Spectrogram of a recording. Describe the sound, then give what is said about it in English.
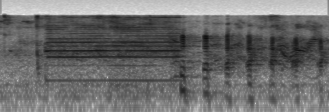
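A car horn sounds in a film scene as one sustained, steady blare lasting over a second, followed by voices talking. “Sorry. I didn't mean to scare you. Yeah, you did. Why else would you honk your horn?”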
